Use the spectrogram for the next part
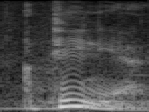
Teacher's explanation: The stress is here on the second syllable.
